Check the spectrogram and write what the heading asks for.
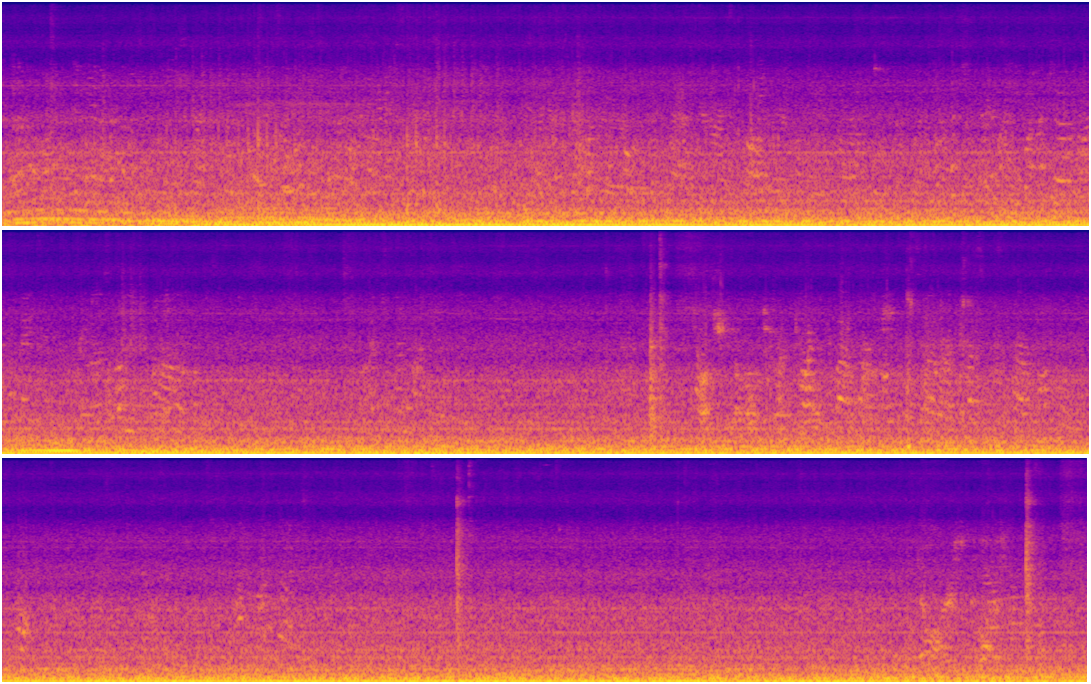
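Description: City bus in motion, heard from inside the passenger cabin: a steady deep engine and road rumble.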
